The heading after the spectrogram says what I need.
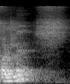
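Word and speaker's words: poor: যদি দেখতে পাই যে শব্দের শেষে আর আছে এবং তার আগে ভয়েল আছে, তাহলে আর কিন্তু উচ্চারণ করে না। ব্রিটিশ ইংলিশের ক্ষেত্রে আর কিন্তু মানে সাইলেন্ট থাকে। যেমন এটা হচ্ছে পু, এটা আর কে বাদ দিলে উচ্চারণ আসবে পু, কিন্তু আমেরিকান ইংলিশের ক্ষেত্রে এটা পুরো উচ্চারণ হয়, এটা হচ্ছে পুর।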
